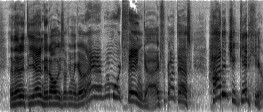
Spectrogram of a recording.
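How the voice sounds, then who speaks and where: A man speaks at a very fast pace in an animated tone. Noticeable background noise runs behind him. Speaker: sales trainer. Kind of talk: casual chat. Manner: loud.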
